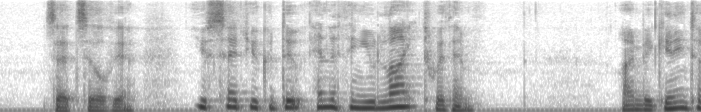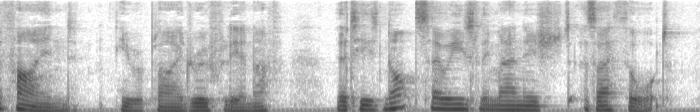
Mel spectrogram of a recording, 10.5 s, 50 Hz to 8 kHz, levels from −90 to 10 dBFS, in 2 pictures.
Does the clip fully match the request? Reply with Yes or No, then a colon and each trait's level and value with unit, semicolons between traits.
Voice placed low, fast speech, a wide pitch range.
No: low, 115 Hz; average, 165 wpm; wide, 7.9 semitones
